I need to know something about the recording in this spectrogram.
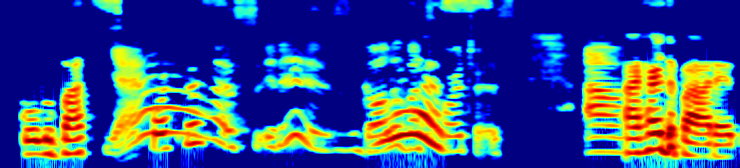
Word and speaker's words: Golubac: I know your third pick, but I don't know how to pronounce it. Okay. Golubac Fortress? Yes, it is. Golubac Fortress.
